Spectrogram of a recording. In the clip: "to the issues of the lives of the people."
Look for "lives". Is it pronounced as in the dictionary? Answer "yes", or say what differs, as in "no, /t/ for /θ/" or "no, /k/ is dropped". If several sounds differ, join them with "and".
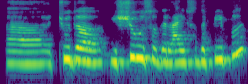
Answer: no, /s/ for /z/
